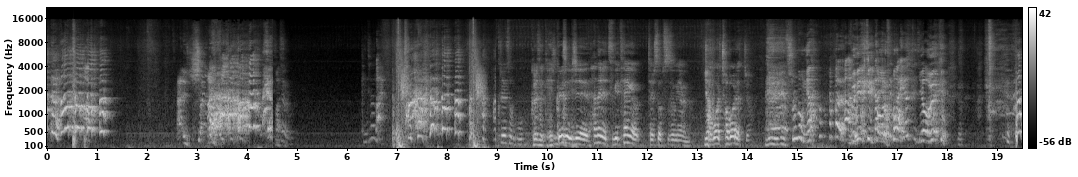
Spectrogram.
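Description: A young woman laughs and talks with animation close by.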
